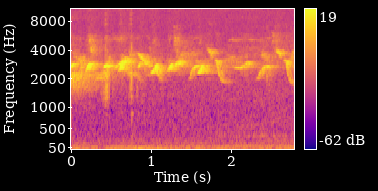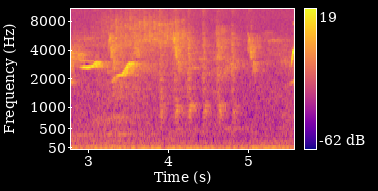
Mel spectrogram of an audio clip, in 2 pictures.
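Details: White-rumped shama morning song during voice training, heard at some distance: a string of soft warbled whistles that fades into quieter, scratchy twitters against a light background hiss.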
